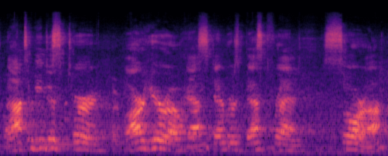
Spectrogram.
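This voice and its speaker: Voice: mid-range voice, takes it slowly, a loud crowd. A wedding officiant telling a playful, teasing story about the couple during an outdoor ceremony. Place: outdoor public garden. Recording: echoey, distant outdoor sound with noise.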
